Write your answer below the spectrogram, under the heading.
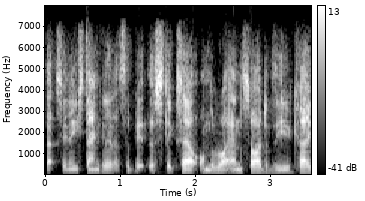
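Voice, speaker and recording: This is a man speaking. He has a southern English accent. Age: 60s. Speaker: glider pilot and instructor. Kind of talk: interview.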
